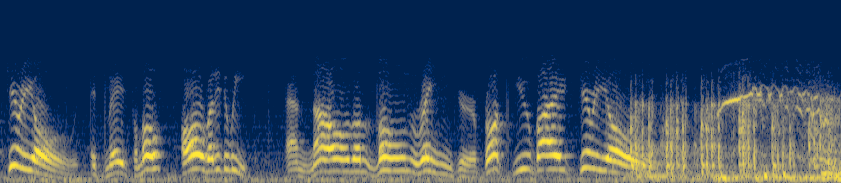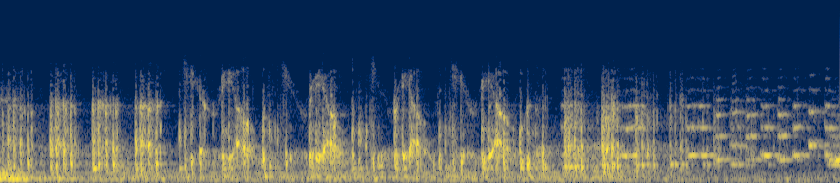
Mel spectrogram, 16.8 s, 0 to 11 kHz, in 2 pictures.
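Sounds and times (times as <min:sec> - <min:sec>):
speech: 0:00.1 - 0:06.7
horse hooves galloping: 0:06.1 - 0:16.8
horse whinnying: 0:06.6 - 0:10.1.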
